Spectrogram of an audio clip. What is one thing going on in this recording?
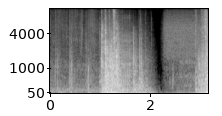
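A heavy wooden door swings open with a loud rumble.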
